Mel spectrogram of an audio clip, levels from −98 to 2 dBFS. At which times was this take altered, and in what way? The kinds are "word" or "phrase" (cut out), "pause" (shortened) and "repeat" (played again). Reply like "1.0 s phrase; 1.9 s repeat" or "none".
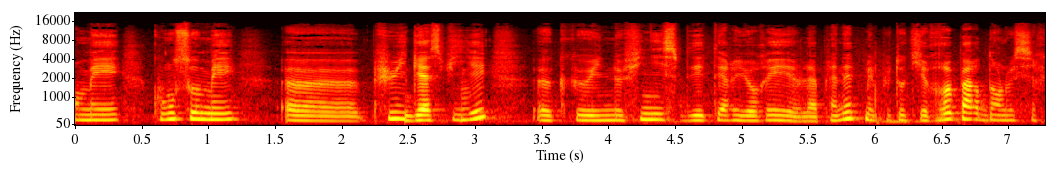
2.5 s word; 4.5 s phrase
